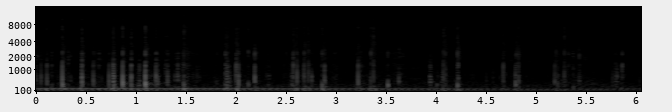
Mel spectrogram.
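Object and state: Vinyl makeup bag being squeezed.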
